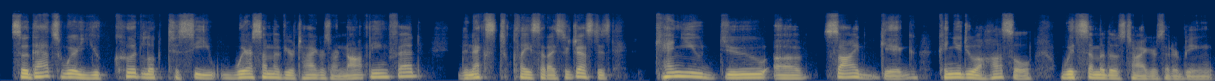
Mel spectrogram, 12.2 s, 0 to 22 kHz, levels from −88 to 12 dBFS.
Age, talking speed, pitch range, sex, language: 40-59, 210 wpm, 105-130 Hz, male, English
